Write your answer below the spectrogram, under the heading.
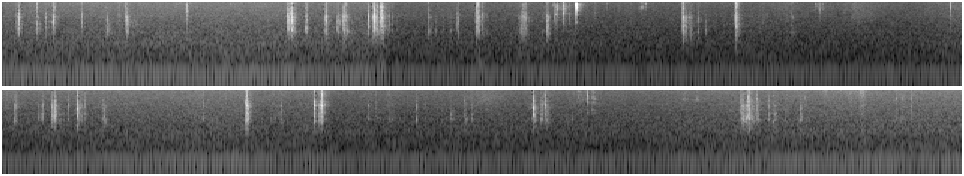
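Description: Plastic Lego bricks being pressed together and handled, giving a string of sharp, irregular clicks, some in quick pairs, over a steady low hum.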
